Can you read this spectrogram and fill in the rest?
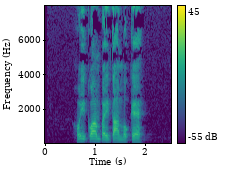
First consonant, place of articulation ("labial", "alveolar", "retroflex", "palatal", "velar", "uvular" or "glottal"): glottal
